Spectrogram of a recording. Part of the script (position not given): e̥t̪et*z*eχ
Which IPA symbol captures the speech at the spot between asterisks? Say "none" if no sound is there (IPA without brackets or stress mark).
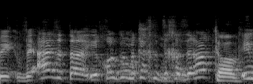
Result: z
